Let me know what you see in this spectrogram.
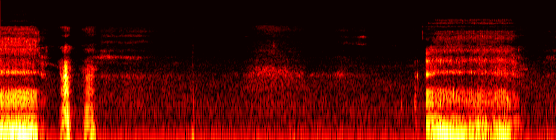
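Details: American Staffordshire terrier sleeping close to owner: low rumbling snore phases at the start and again near the end, with quieter breathing between; dog snoring.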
